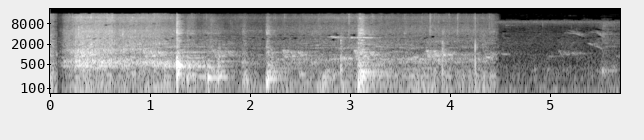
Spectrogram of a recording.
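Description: Diced potatoes sizzling as they fry in hot mustard oil in a kadai, with a metal spatula stirring and a few sharp metal clanks as the pan is worked and a steel lid goes on. The sizzle fades, and about four and a half seconds in it cuts off to a much quieter background.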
